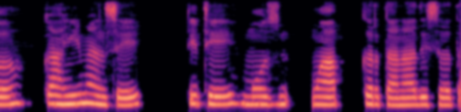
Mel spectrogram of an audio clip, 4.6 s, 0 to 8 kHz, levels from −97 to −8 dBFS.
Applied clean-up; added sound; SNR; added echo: none; none; none; none.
